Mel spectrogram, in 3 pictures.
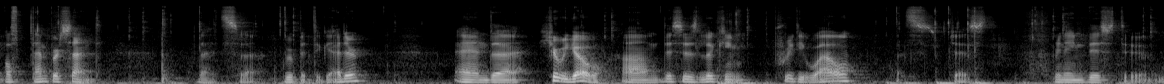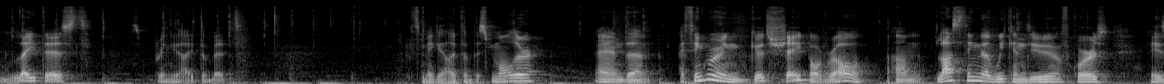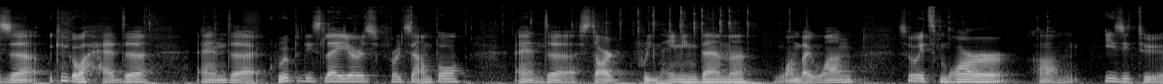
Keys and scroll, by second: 1.9 super+g, 8.7-10.1 typing, 27.8 super+g, 28.9 super+r, 29.1-30.4 typing.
